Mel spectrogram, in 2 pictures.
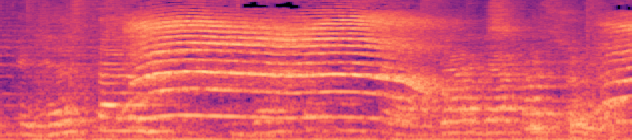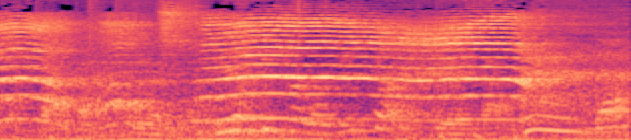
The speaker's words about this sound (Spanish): Con algún que otro llanto, como es normal cuando hay pinchazos. ¡Ay!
